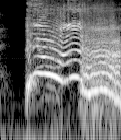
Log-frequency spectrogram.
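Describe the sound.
A voice lets out a loud, sustained, strained yell imitating a samurai warrior cry, wavering in pitch and then dropping lower for a long held finish, about two seconds in all.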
